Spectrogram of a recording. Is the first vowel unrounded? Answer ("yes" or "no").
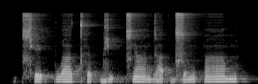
yes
